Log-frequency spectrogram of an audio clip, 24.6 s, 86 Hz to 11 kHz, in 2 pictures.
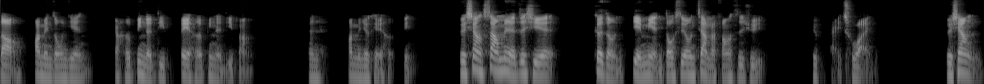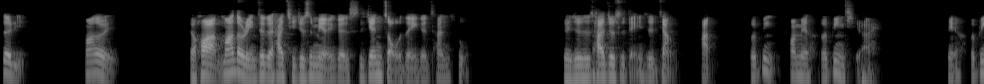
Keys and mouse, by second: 6.2 click, 8.2 click, 9.8 click, 13.2-15.2 drag, 18.9 click, 21.6-24.6 drag.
